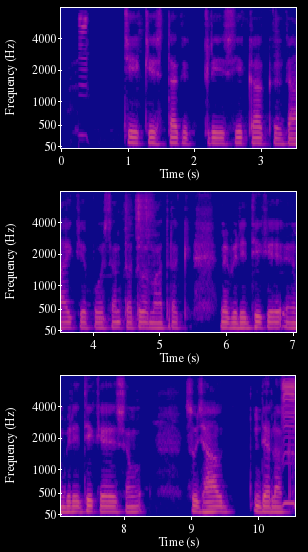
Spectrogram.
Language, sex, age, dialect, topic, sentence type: Maithili, male, 18-24, Southern/Standard, agriculture, statement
